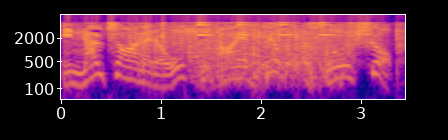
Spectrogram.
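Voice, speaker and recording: A man narrating a rhyming storybook in a dramatic, expressive, theatrical way. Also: fairly high pitch, takes it slowly, heavy background noise. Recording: dull lo-fi recording with loud music.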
